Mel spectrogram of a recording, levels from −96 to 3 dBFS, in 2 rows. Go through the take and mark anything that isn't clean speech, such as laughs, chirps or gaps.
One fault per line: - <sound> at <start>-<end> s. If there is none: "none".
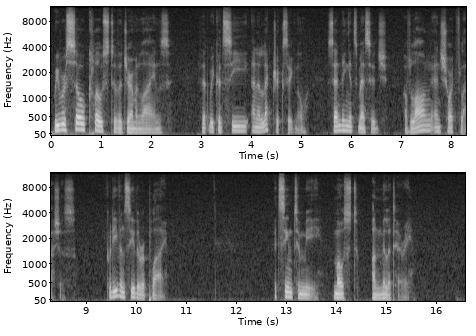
none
